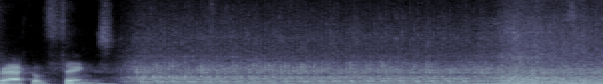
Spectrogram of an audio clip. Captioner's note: engine rumbling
